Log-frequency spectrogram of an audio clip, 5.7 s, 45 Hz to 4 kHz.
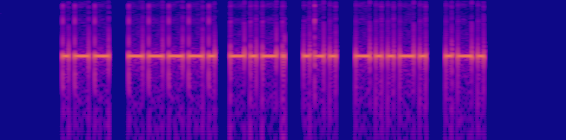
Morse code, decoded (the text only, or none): W9KS/R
